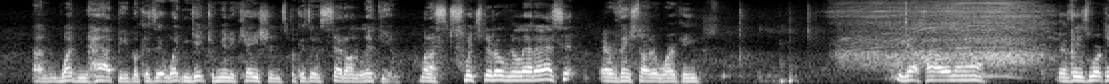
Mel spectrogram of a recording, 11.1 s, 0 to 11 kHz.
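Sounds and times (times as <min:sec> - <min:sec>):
heat gun fan rushing: 0:08.2 - 0:10.9.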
